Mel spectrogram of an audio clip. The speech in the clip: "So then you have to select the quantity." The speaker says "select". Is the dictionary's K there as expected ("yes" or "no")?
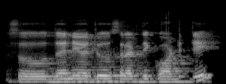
no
